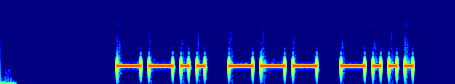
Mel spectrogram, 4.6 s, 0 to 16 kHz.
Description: Morse code, heard as a keyed tone, about 15 wpm, 700 Hz. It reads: ZOB
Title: USA Call Sign Postfixes - 3 Letters 15wpm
